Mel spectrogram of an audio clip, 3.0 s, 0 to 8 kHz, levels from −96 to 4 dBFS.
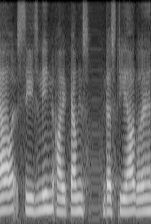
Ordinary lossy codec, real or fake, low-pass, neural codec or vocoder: none; fake; none; codec, 16 kHz, 0.5 kbps, FreqCodec, larger model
